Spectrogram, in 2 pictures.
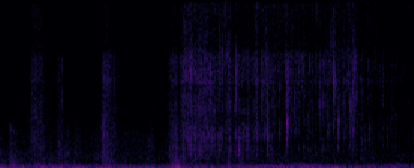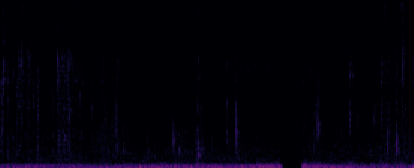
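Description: Water being poured and emptied out, a steady rushing gush with splashing and a few sharp knocks, continuing for several seconds before a brief cut.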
